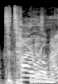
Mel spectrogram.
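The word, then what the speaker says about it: Tetairoa McMillan: T-Mac, Teratoa McMillan? I don't know how to pronounce it. I'll get there. – To Tyro McMillan.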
